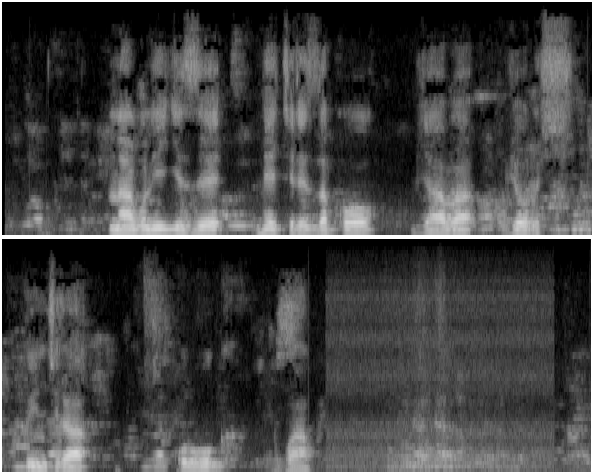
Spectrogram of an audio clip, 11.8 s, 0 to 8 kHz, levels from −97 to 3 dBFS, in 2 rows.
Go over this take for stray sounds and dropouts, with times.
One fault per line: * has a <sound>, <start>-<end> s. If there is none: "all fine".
* has a laugh, 9.7-11.2 s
